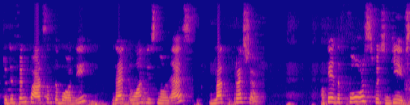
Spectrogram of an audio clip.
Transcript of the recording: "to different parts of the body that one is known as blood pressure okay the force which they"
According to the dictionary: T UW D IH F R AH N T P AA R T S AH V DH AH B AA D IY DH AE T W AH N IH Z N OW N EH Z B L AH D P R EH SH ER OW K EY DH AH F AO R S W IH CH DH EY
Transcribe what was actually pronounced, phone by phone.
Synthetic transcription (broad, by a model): T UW D IH F R AH N T P AA R T S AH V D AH B AA D IY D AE T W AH N IH Z N OW N EH Z B L AH D P R EH SH ER OW K EY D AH F AO R S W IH CH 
